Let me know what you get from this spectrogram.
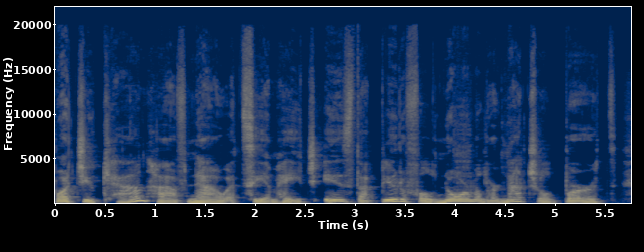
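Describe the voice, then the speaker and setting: Somewhat breathy speech with an Irish accent comes at a fairly slow pace with ordinary pitch variation. The recording is very clean, with a silent background. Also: woman. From Ireland. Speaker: nurse midwife. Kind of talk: interview.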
